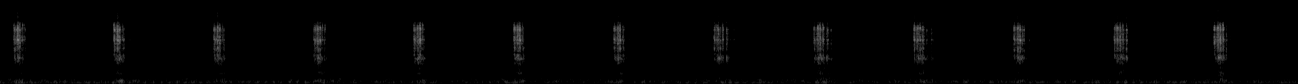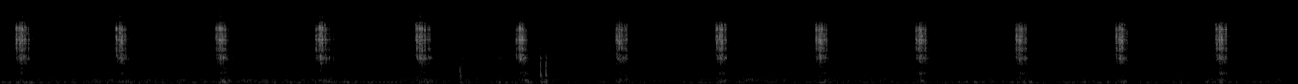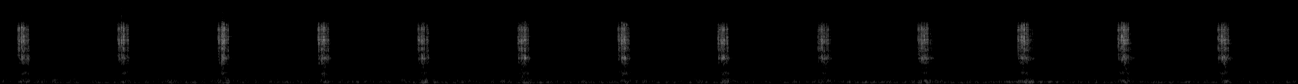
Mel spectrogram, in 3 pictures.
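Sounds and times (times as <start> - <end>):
clock ticking: 0.0 - 1.4, 2.1 - 2.4, 3.0 - 5.4, 6.0 - 6.4, 7.0 - 10.4, 11.1 - 11.5, 12.1 - 12.4, 13.1 - 13.5, 14.1 - 14.4, 15.0 - 15.4, 16.1 - 16.4, 17.1 - 18.5, 19.1 - 19.4, 20.1 - 20.5, 21.1 - 21.4, 22.1 - 22.4, 23.1 - 23.4, 24.0 - 24.4, 25.1 - 25.4, 26.1 - 26.4, 27.1 - 27.4, 28.1 - 29.4, 30.1 - 30.4, 31.1 - 31.4, 32.1 - 32.4, 33.1 - 33.4, 34.1 - 36.5, 37.1 - 38.6
faint steady tone: 0.0 - 38.9.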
